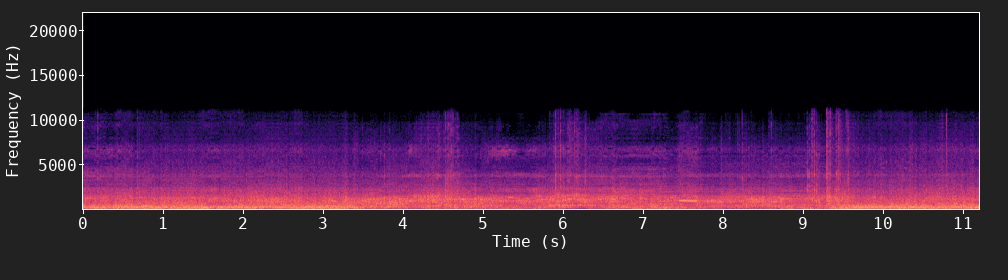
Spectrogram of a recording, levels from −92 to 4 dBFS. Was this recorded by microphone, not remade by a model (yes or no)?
no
